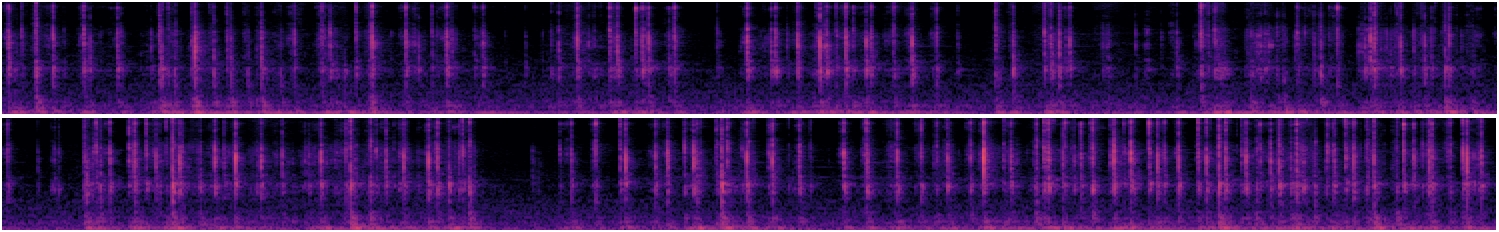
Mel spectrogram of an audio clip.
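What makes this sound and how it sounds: Fingertips type on a backlit mechanical keyboard with dark plastic keycaps, producing a steady stream of bright, crisp key clicks. The clicks run in quick bursts separated by brief pauses, with a soft low rumble underneath.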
